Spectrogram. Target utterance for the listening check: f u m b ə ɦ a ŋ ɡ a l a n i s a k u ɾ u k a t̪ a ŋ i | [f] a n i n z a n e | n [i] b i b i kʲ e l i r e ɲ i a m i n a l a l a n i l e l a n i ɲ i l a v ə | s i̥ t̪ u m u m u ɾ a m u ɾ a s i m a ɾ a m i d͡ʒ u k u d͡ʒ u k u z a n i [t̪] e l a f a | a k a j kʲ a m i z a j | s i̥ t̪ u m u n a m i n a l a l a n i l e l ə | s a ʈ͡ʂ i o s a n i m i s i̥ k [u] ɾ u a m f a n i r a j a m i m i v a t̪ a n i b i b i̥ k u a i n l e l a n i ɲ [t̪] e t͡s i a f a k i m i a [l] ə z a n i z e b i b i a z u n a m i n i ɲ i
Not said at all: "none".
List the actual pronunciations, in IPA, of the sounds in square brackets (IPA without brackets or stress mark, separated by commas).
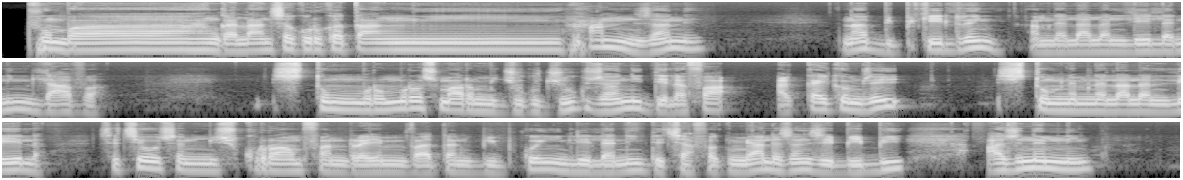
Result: h, a, d̪, u, d̪, l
